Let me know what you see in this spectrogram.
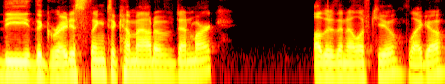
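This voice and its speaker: A man talks with an American accent at a moderate pace. His intonation is monotone and flat, and the sound is dry with no echo. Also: medium pitch for a man, quiet background. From United States. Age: 40s. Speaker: game developer livestreamer; game developer streamer. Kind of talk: casual livestream chat. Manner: casual, profane. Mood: relaxed, joking. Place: home room.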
